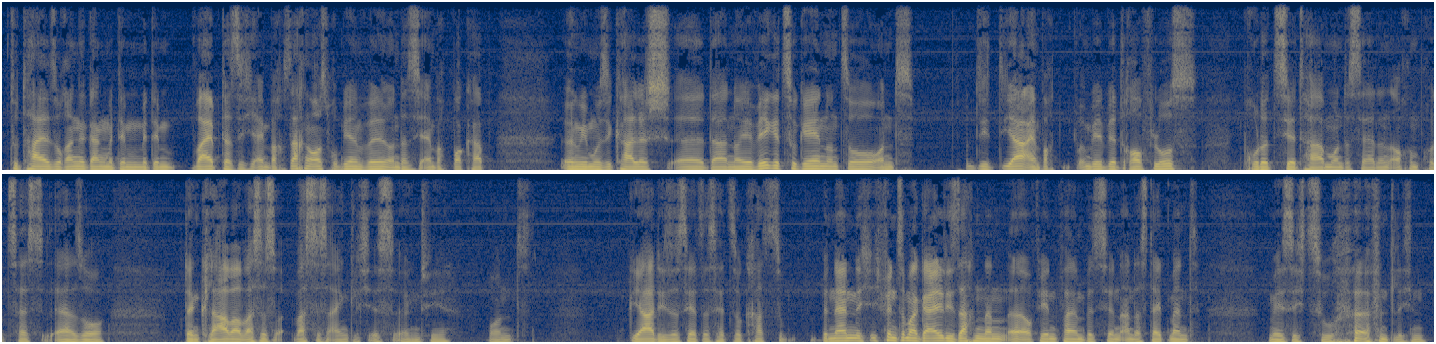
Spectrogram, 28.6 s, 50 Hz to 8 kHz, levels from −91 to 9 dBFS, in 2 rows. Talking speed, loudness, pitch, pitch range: 185 wpm, -19 LUFS, 105 Hz, 95-110 Hz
